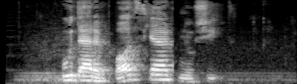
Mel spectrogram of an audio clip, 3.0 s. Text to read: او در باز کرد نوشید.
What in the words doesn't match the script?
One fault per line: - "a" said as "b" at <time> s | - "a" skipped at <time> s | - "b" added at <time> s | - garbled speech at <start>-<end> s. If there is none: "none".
none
